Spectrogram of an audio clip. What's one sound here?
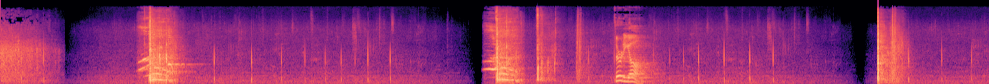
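Rackets strike a tennis ball back and forth with sharp pops.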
